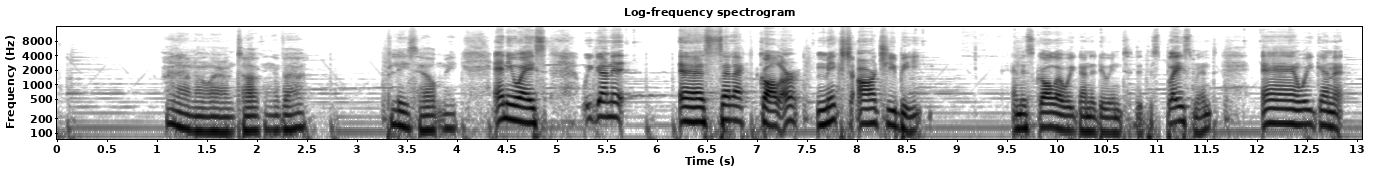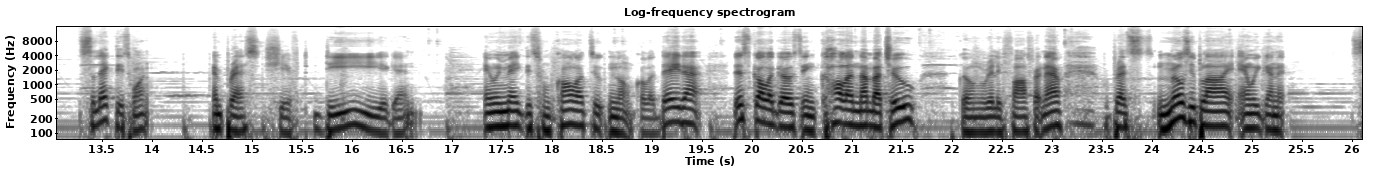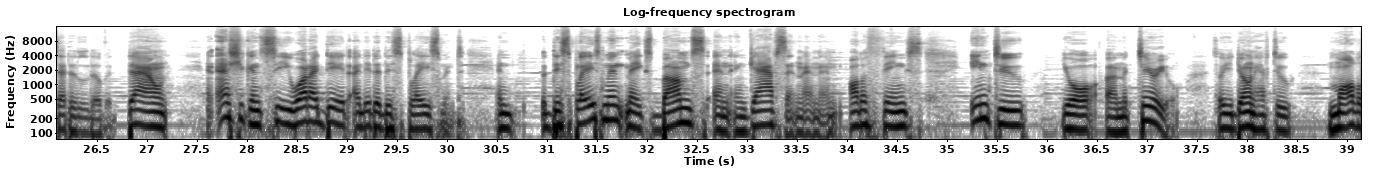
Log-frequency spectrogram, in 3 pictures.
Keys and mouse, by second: 4.7-6.8 drag, 7.0 middle drag, 8.7-10.6 drag, 10.9-13.0 drag, 14.0 shift+d, 16.8-19.7 drag, 20.9 click, 22.2 click, 23.7 click, 31.3-33.4 drag.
